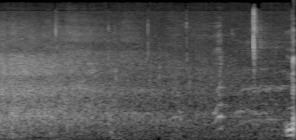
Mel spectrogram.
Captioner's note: laughter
